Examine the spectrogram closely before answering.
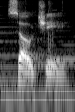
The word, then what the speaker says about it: Xochitl: the name zachitl is pronounced sochi gomez lived in hollywood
